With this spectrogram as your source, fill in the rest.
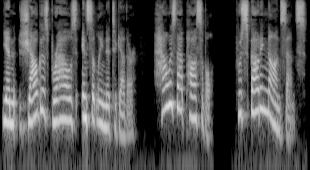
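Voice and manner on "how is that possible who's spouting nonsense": higher-pitched, incredulous questions; indignant disbelief. A narrator's reading. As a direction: react to an accusation with raised-pitch disbelief. Accused hero rejects a rumour.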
